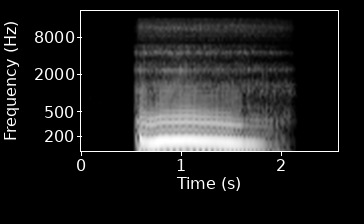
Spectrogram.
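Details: Moses, a pet dog, snoring loudly: one long, deep, droning snore lasting about a second and a half, steady and buzzy, fading slightly at the end, with silence around it.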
